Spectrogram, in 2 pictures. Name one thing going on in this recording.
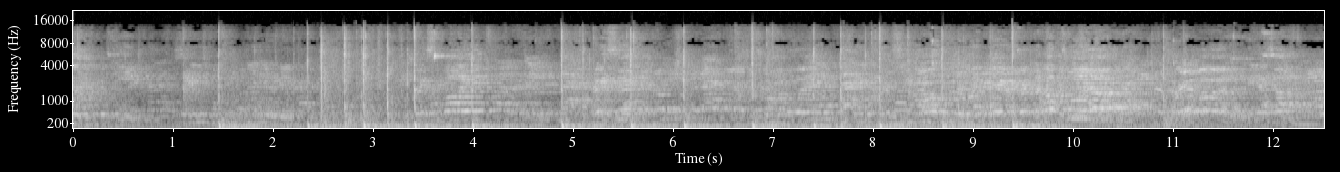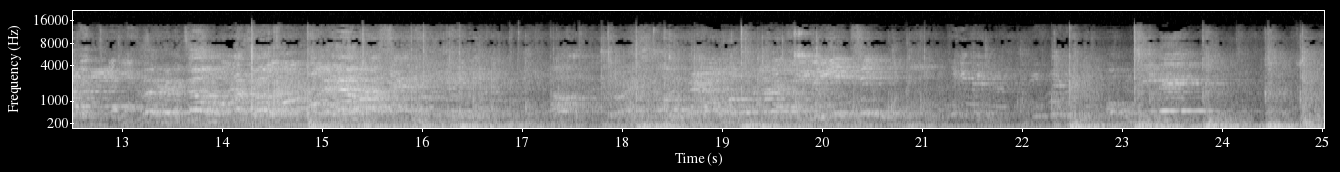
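Spectators in a crowd talk and cheer.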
